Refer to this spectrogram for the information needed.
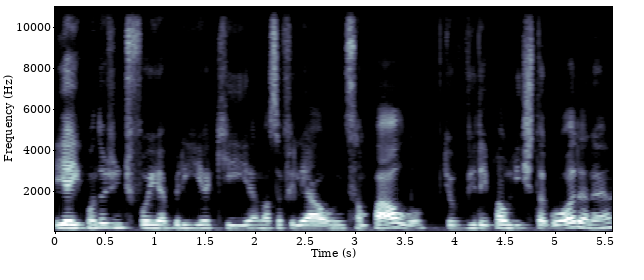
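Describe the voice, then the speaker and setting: Delivered at a moderate pace with hardly any pauses, the speech stays monotone and flat in intonation. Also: woman, medium pitch for a woman. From Rio de Janeiro, Brazil. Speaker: podcast host and interviewer. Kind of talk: interview conversation.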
